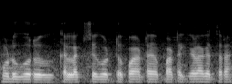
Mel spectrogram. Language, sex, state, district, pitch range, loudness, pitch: Kannada, male, Karnataka, Belgaum, 115-125 Hz, -16 LUFS, 120 Hz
